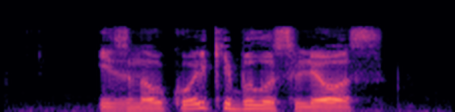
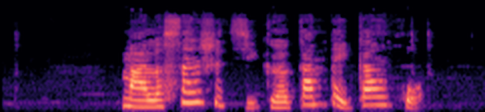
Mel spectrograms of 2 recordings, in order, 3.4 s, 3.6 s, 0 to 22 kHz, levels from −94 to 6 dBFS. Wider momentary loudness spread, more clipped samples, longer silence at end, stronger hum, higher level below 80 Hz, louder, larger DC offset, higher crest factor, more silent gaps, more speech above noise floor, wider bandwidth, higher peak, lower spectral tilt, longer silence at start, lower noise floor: about the same, 12 LU vs 13 LU; neither; about the same, 0.6 s vs 0.5 s; neither; first, -64 dBFS vs -74 dBFS; second, -31 LUFS vs -18 LUFS; neither; about the same, 16 dB vs 18 dB; neither; second, 41 dB vs 50 dB; second, 8.2 kHz vs 12.5 kHz; second, -16 dBFS vs -2 dBFS; first, -5 dB/octave vs -3.5 dB/octave; second, 0.75 s vs 0.9 s; about the same, -71 dBFS vs -68 dBFS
